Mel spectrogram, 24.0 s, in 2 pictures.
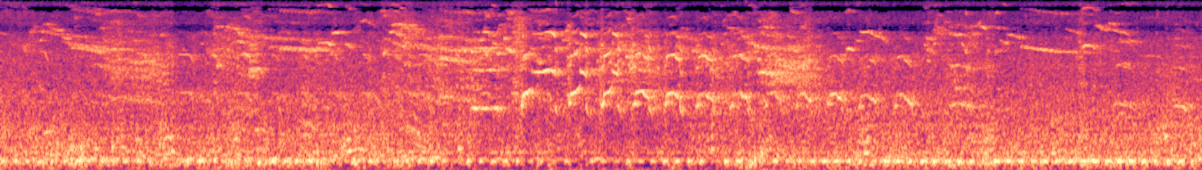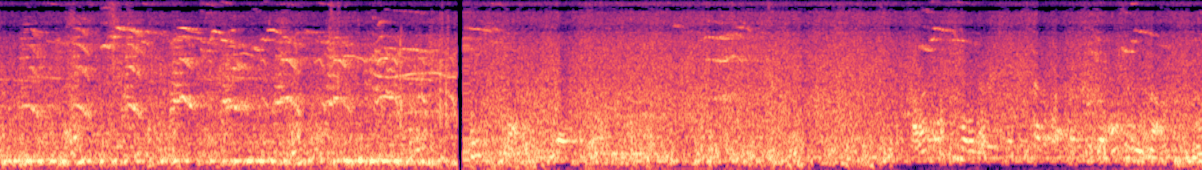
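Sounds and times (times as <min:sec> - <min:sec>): birds squealing calls: 0:00.0 - 0:17.0, 0:18.7 - 0:19.6
steady low hum: 0:00.0 - 0:20.9.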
